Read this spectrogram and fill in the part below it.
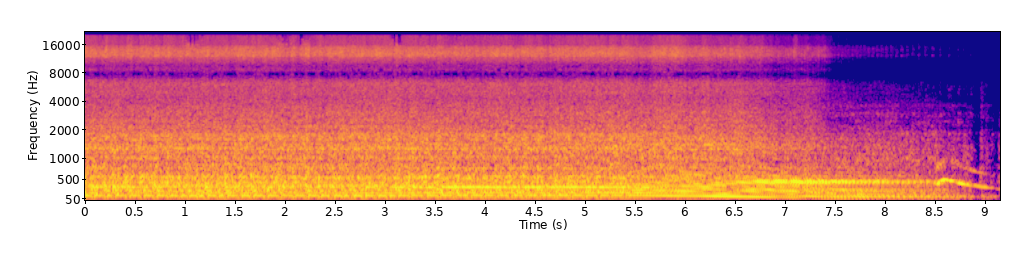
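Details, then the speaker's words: Toro snowblower sitting about a year, winterized with Sta-Bil, after a warm restart without starting fluid: steady, even buzz, then the pitch slides down as it coasts to a stop; normal running. "So yeah, I thought that was gonna take like 20 pulls. Honestly, I did. But the old Toro, he's ready."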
